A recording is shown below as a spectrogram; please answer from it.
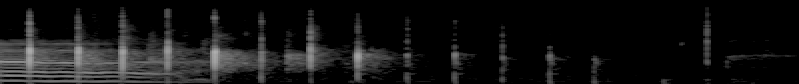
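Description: A small church congregation at a Wednesday service claps, with about fifteen distinct, evenly spaced claps that grow fainter and sparser, alongside faint background talk.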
